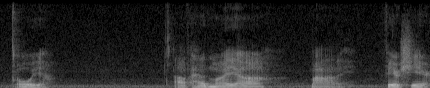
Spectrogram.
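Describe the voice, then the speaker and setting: Very slow and broken by long, frequent pauses, a man speaks at a fairly low pitch with fairly even intonation in a room with audible echo. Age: 20s. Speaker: vlogger giving life advice. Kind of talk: motivational monologue. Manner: slow and calculated; halting.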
